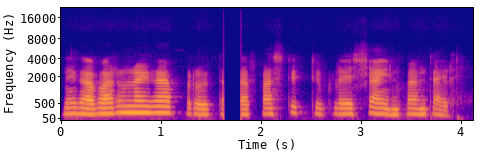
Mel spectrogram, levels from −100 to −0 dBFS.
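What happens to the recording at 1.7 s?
A playback stall runs from 1.63 s to 1.80 s. The speech cuts out mid-flow and the output drops to silence for about 176 ms before picking up again. The likely cause is the player briefly running short of data, or its audio thread being held up, so nothing reached the output until it recovered. The gap is long enough to hear as a distinct hitch rather than a click.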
